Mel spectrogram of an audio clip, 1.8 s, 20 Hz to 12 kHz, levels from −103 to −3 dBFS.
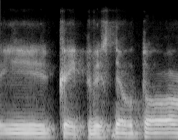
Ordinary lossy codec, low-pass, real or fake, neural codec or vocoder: Opus, 24 kbps; 7.2 kHz; fake; codec, 16 kHz, 2 kbps, FunCodec, trained on Chinese and English, 25 frames a second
